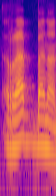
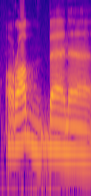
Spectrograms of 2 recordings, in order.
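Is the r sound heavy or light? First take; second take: light; heavy. First: The r is light, with a thin, plain sound. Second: The r is heavy, with a thick, full sound. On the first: The speaker calls it wrong. "not rabbana, no. It's not the same as Persian" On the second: The speaker calls it right. "Heavily. The rule tafkhimu ra is applied here"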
